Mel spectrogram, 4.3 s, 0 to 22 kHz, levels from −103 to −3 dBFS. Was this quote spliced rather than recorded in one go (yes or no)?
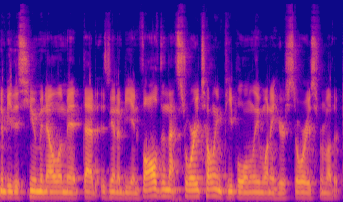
no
